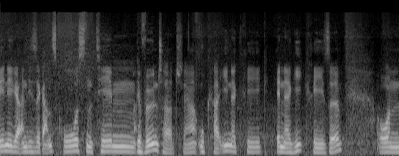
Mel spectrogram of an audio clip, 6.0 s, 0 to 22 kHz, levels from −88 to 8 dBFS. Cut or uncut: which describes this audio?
cut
